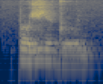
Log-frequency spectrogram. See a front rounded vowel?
yes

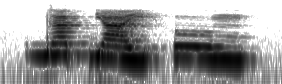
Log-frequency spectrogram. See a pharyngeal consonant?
no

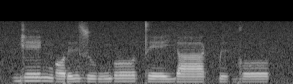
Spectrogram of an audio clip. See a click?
no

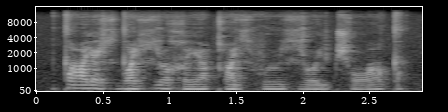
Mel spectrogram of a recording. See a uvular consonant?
yes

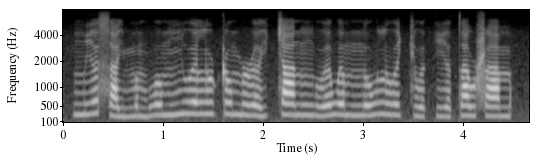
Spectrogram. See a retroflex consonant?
yes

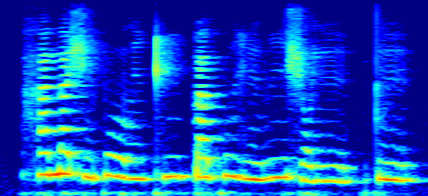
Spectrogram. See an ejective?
yes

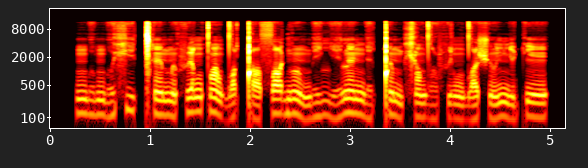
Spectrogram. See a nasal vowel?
yes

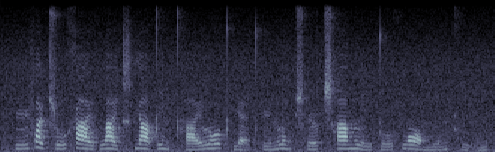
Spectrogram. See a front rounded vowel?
yes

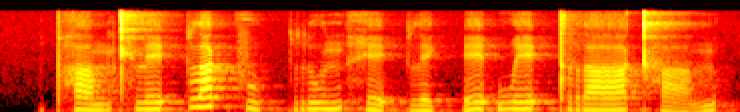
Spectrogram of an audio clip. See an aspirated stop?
yes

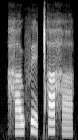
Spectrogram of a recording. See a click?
yes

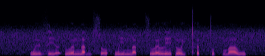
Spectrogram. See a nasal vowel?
no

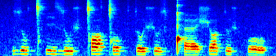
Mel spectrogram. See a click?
yes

